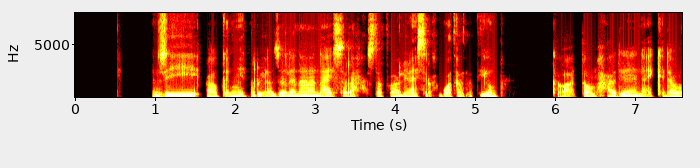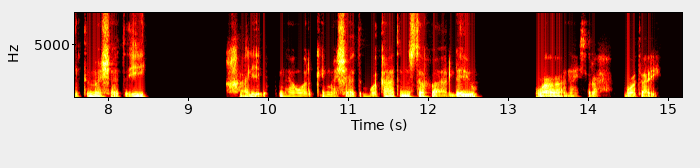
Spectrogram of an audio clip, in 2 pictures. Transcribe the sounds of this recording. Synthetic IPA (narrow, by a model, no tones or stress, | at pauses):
ʔɨziʔaβkʼɨd̪mit̪nɨɾʔḭʔo̞̰zɐlɐnanajsɨɾʔa̰ħz̥ɨ̥t̪ʰɐfaʔalujuna̰jsɨɾaħbo̞t̪ʰat̪ʰat̪ɨjːo̞m | kʰa̰βa̰t̪ʰːo̞mħad̪ɐnajkʰɨd̪awɨnt̪ʰimɐʃɐ̰t̪ʼi | xa̰lḭʔnajwɔɾkʼimɐʃɐ̰t̪ʼbo̞t̪ʰat̪ʰɨnzɨt̪ʰɐfa̰ʔalːɐjːu | waʕ̰najsɨɾaħ | bo̞̰t̪ʰa̰ɨ̰jːu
